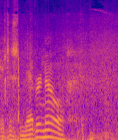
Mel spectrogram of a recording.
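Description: A man speaks briefly close by.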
